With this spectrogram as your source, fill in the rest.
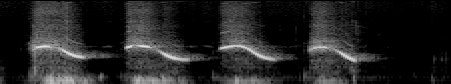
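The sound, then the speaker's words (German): Four shrill marmot whistles in a steady series, each a short, high call that slides downward in pitch, separated by brief pauses, with no talking. “das ist kein Vogel, das sind Murmeltiere.”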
